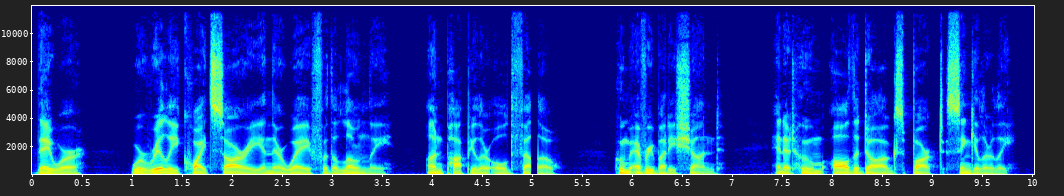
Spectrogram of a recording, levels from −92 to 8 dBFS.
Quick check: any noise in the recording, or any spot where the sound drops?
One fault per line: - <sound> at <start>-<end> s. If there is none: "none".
- dropout at 5.0-5.1 s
